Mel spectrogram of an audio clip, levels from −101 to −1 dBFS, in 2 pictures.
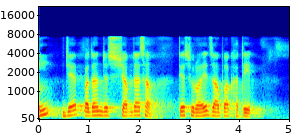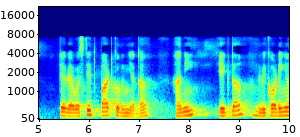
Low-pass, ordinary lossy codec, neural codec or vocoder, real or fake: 7.2 kHz; MP3, 64 kbps; codec, 24 kHz, 0.9 kbps, WavTokenizer, large speech release; fake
